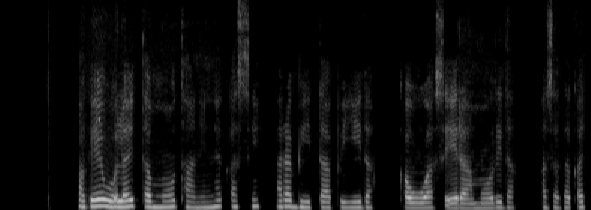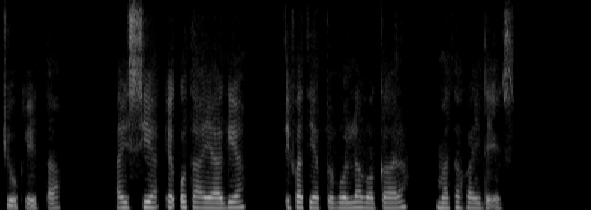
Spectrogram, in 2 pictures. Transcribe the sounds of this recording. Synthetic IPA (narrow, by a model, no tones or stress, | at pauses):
hɐɡe̞ːwɔlɐjt̪ːɐmo̞ːt̪ʰaːnɪnːɛkʼɐsːɪhɐɾɐbiːt̪ːaːpːɛjiːd̪ɐ | kʼɐwwaːse̞ːɾaːmo̞ːɾɪd̪ɐː | sɐt̪ɐkʼɐt͡ʃːɪjokʰe̞ːt̪ːaː | hɐjsːɪjɐʔɛkʼɔt̪aːjaːɡɪjɐ | t̪ʼɪfɐt̪ɪjɐpːɛbɔlːɐbɐɡːaːɾɐ | mɐt̪ɐfɐjd̪ɛʔeːs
